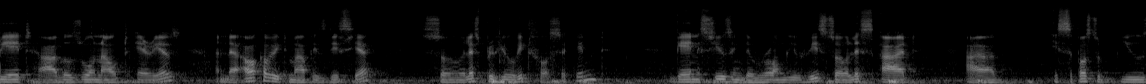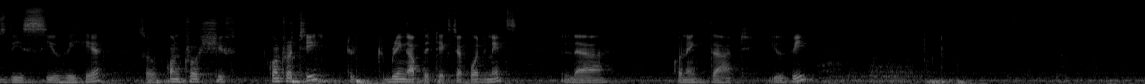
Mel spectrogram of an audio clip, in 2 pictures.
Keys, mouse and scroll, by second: 6.0 `, 12.8 click, 14.5 ctrl+t, 15.1 `, 16.9-20.4 drag, 19.6 `.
